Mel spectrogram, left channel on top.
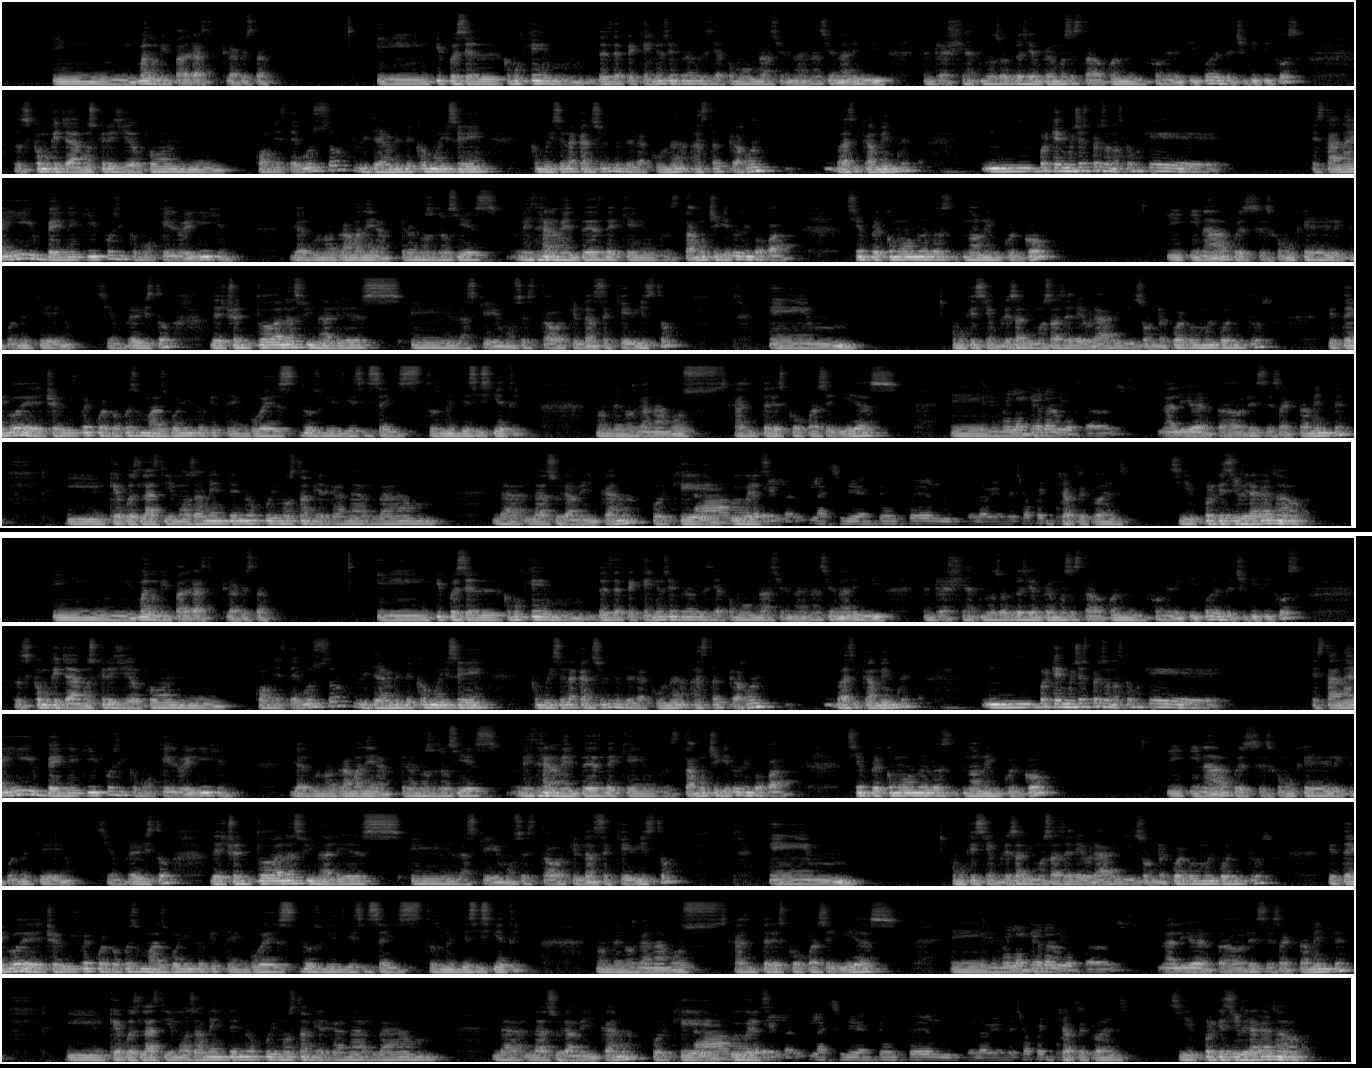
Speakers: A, on the left (about 75°); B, on the right (about 70°).
A: Y bueno, mi padrastro, claro está. Y, y pues él como que mm, desde pequeño siempre nos decía como nacional, nacional y en realidad <laughs> nosotros siempre hemos estado con, con el equipo desde chiquiticos. Entonces, como que ya hemos crecido con, con este gusto, literalmente como dice, como dice la canción, desde la cuna hasta el cajón, <laughs> básicamente.
B: <laughs> De la Copa del Cabo.
A: Mm, porque hay muchas personas como que están ahí, ven equipos y como que lo eligen de alguna u otra manera, pero nosotros sí es <laughs> literalmente desde que estamos chiquitos, mi papá siempre como nos los- nos lo inculcó. Y, y nada, pues es como que el equipo en el que siempre he visto. De hecho, en todas las finales eh, en las que hemos estado, que las que he visto, em, como que siempre salimos a celebrar y son recuerdos muy bonitos que tengo. De hecho, el recuerdo pues más bonito que tengo es dos dos mil dieciséis mil diecisiete donde nos ganamos casi tres copas seguidas. em,
B: Ese fue el año
A: ganamos
B: de la Libertadores.
A: la Libertadores, exactamente
B: Ok.
A: y que pues lastimosamente no pudimos también ganar la, mm, la, la Suramericana porque
B: Ah,
A: hubiera
B: por
A: sido
B: el, el accidente este del, del avión de Chapecoense.
A: el Chapecoense. Sí, porque
B: Muy triste
A: si hubiera ganado,
B: eso, ¿no?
